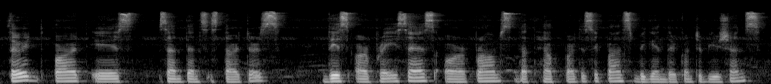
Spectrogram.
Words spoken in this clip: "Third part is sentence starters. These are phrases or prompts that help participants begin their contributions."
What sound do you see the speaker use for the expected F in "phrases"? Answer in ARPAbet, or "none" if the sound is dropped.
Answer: P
